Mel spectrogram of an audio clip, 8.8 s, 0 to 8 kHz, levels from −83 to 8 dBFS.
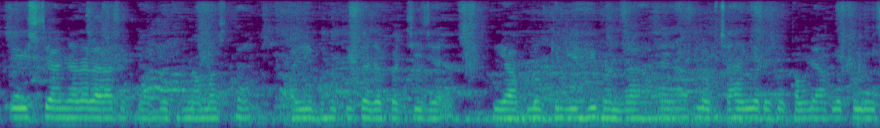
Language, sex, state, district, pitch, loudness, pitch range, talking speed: Hindi, male, Uttar Pradesh, Hamirpur, 160 Hz, -26 LUFS, 155-165 Hz, 250 wpm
